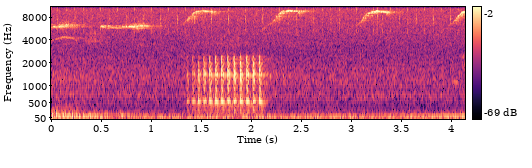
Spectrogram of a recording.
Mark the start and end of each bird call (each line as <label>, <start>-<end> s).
European Starling (Sturnus vulgaris), 0.0-4.1 s
unidentified bird, 1.2-2.3 s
